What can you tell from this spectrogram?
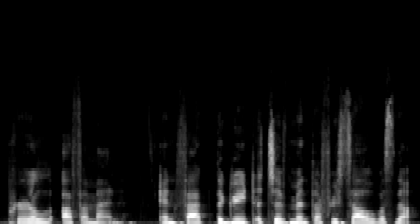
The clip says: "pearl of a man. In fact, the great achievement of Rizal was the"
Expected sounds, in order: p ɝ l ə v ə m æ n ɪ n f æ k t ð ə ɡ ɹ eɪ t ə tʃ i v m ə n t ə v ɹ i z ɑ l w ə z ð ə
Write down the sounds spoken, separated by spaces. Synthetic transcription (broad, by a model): p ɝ l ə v ə m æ n ɪ n f æ k t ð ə ɡ ɹ eɪ t ə tʃ i v m ə n t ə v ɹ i s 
